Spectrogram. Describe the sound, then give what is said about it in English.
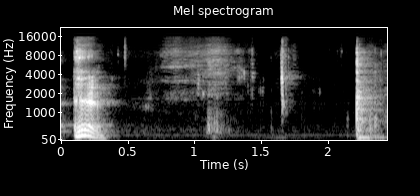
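Quiet mouth sounds of someone sipping a cold, fizzy drink: a short voiced gulp, soft wet slurps and a click, then a breathy burst at the end. No one speaks. “I just had a sip of a drink. A beverage. Yeah, a beverage. A cold, right? Fizzy beverage.”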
